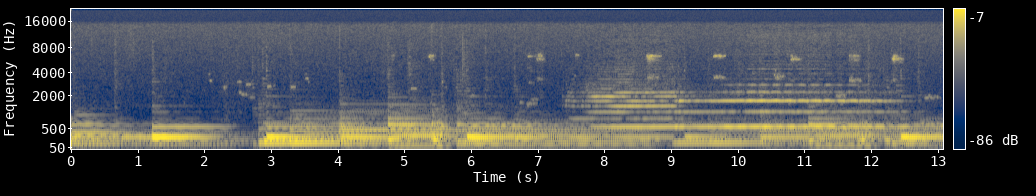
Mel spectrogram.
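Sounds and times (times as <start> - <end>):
soft plucked-string music: 0.0 - 13.0.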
